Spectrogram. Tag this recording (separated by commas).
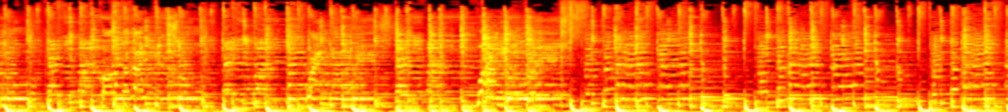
Music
